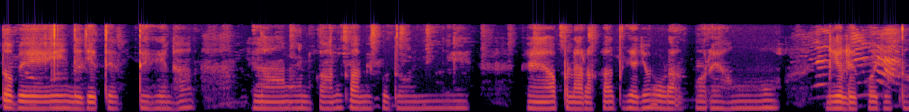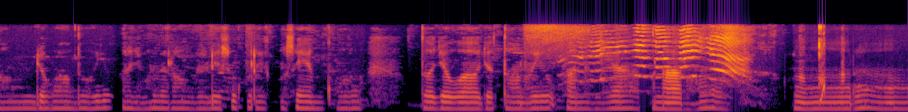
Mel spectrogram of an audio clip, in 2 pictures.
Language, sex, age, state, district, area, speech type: Santali, female, 30-45, Jharkhand, East Singhbhum, rural, spontaneous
